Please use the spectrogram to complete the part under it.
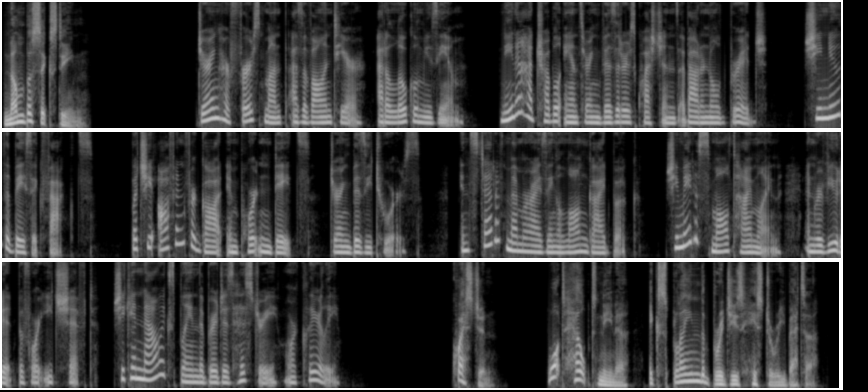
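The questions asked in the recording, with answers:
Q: What helped Nina explain the bridge's history better?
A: Reviewing a small timeline she made before each shift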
